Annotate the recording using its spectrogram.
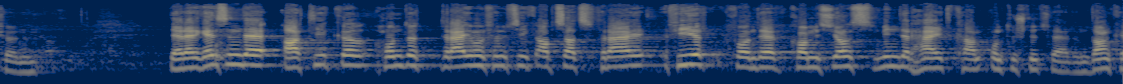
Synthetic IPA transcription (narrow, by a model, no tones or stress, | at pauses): kʰœnən | d̥eːʁɛɐɡɛnt͡səndəʔaɐtʰikʰəlhʊndətd̥ʁaɪʊntfʏnft͡sɪçapsat͡s | fiːɾfɔndeːʁkʰɔmɪsjoːnsmɪndəɾɦaɪtkʰanʊntəʁʃtʏt͡stv̥eːɐdən̩daŋkʰə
